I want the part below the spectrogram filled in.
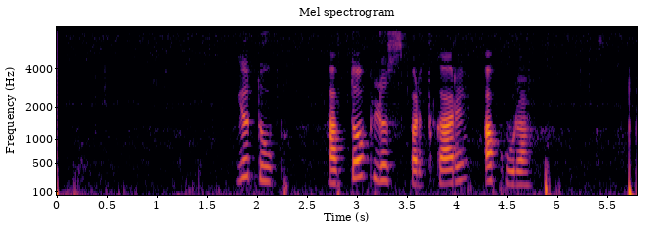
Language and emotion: Russian, neutral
